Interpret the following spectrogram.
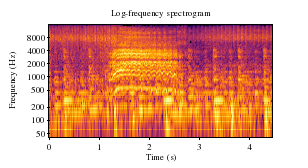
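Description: A horse whinnies once about a second in, a wavering call of about a second and a half, over steady bowed-string music.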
